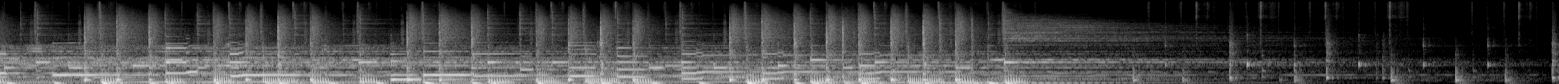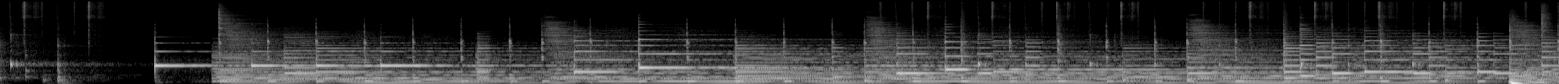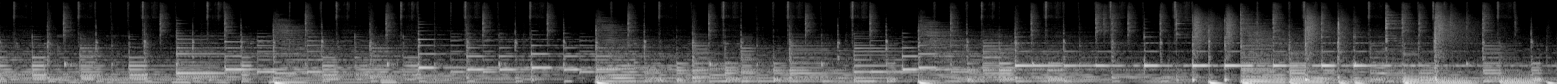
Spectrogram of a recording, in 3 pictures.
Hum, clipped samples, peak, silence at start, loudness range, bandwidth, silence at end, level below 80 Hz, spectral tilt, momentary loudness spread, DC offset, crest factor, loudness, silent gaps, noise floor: none; under 0.1%; -2 dBFS; 0 s; 14 LU; over 20 kHz; 0 s; -24 dBFS; -6 dB/octave; 17 LU; under 0.1%; 16 dB; -19 LUFS; none; -61 dBFS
